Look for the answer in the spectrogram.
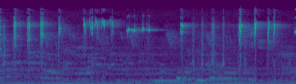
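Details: Konin trotol tutor song meant to get caged birds singing fast: repeated sharp high chirps in groups, a drawn-out downslurred whistle midway, then more staccato chirping bursts; a soft low hum sits below throughout.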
